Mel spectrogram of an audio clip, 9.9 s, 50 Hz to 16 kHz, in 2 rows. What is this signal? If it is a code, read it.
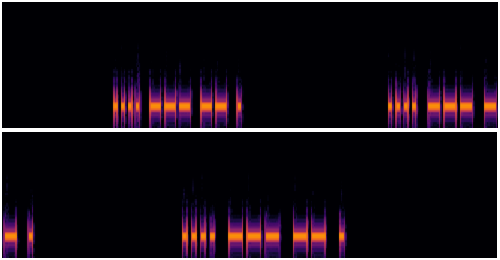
Morse code, heard as a keyed tone, about 29 wpm, 700 Hz. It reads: HOME HOME HOME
